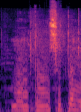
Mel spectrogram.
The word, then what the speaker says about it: Mampong-Nsuta: Which is Mampong-Nsuta in the central region of Ghana.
